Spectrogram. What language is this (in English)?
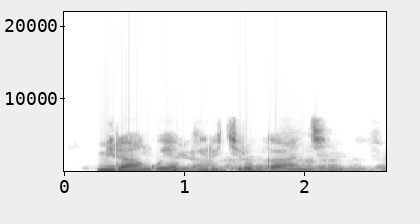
Kinyarwanda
